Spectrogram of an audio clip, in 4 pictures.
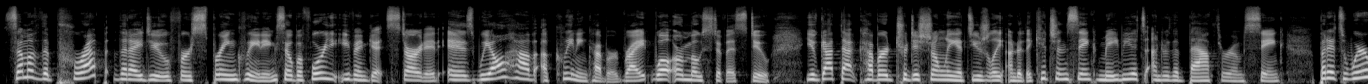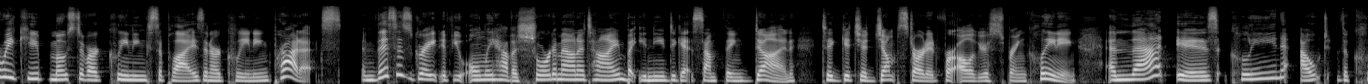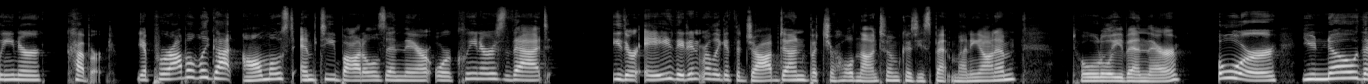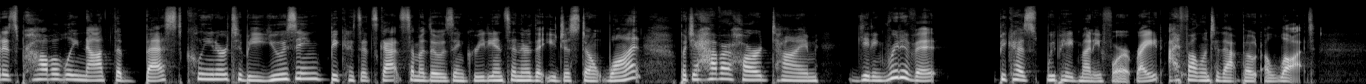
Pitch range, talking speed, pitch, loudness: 180-230 Hz, 205 wpm, 205 Hz, -16 LUFS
